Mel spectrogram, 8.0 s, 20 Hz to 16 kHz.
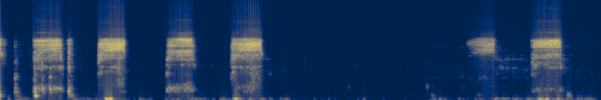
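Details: Owls on a porch at night, 2:15 AM, April 18, 2012: four rough, hissing screeches spaced about a second apart, a long silence, then two more harsh rasps.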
